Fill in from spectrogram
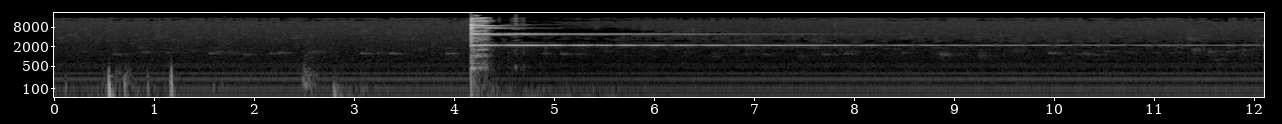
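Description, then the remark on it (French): After a few soft taps and thumps, a meditation bell is struck once to invite a moment of shared listening at a gathering, and rings out alone, its bright tone pulsing gently with a slow wavering beat as it sustains and fades over several seconds. “Voilà, donc avant d'aller plus loin, je vais faire sonner cette cloche pour nous inviter à un moment d'écoute partagée, de présence partagée.”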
